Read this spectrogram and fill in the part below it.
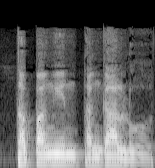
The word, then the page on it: tabwangin tangalu: Raga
